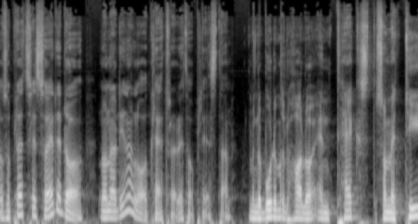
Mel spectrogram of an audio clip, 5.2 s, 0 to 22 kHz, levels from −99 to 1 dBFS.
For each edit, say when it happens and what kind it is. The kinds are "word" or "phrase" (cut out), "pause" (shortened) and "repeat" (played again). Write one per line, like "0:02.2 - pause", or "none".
0:01.9 - word
0:03.5 - word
